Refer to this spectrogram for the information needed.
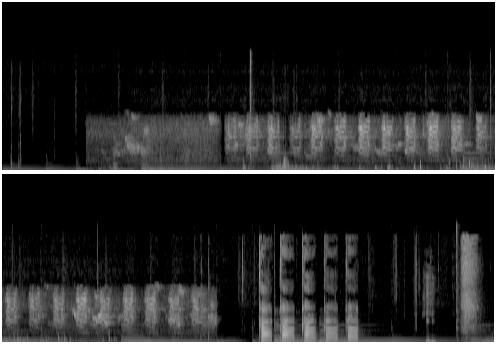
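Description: An echo parakeet calls in a long run of quick, rhythmic high chirps, then a louder, harsher burst of squawks near the end, all over a steady low musical backing.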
